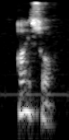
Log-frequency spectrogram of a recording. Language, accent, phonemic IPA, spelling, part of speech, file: English, Southern England, /ˈaɪsɔː/, eyesore, noun, LL-Q1860 (eng)-eyesore.wav
- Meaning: 1. An eye lesion 2. A displeasing sight; something prominently ugly or unsightly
